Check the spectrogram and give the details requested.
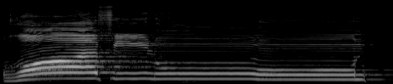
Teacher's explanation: واو سے پہلے پیش ہے، تو اس کو واو مدہ کہیں گے، تو اس کو بھی کھینچ کے پڑھنا ہے، تھوڑا لمبا کر کے پڑھنا ہے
